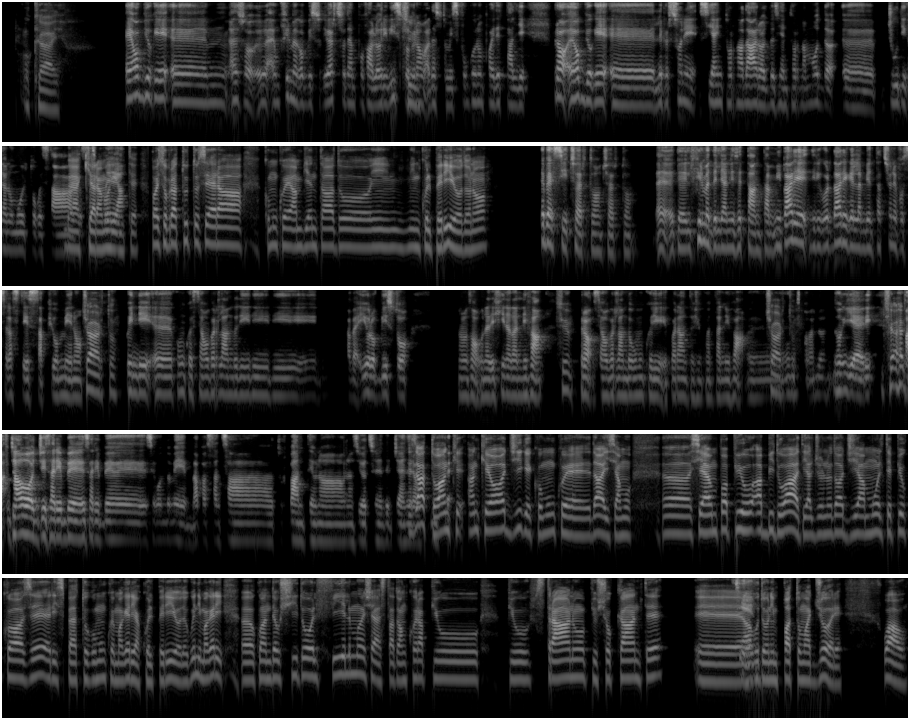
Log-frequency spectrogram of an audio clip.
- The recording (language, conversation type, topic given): Italian, podcast, Qual è un film che ti ha cambiato la prospettiva sulla vita?
- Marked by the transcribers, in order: laughing while speaking: "Certo"; tapping; "cioè" said as "ceh"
